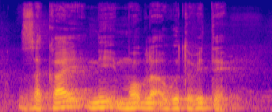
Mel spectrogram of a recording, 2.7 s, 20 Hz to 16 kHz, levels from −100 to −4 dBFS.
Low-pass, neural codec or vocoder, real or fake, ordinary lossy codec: 14.4 kHz; none; real; none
